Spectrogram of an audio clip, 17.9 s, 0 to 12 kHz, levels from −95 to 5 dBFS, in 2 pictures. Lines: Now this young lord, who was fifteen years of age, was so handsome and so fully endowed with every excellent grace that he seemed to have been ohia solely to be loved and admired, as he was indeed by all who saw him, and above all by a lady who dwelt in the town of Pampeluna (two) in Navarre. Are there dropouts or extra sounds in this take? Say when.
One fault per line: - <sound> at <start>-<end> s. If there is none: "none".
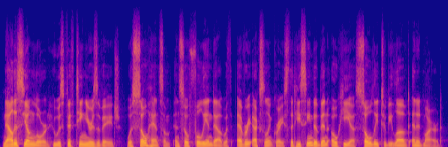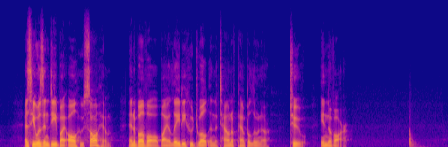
- thud at 17.1-17.7 s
